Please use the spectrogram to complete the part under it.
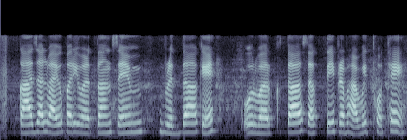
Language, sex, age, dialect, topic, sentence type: Chhattisgarhi, female, 18-24, Central, agriculture, question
